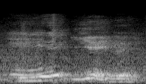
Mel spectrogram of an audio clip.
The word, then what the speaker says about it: J: Yeah.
